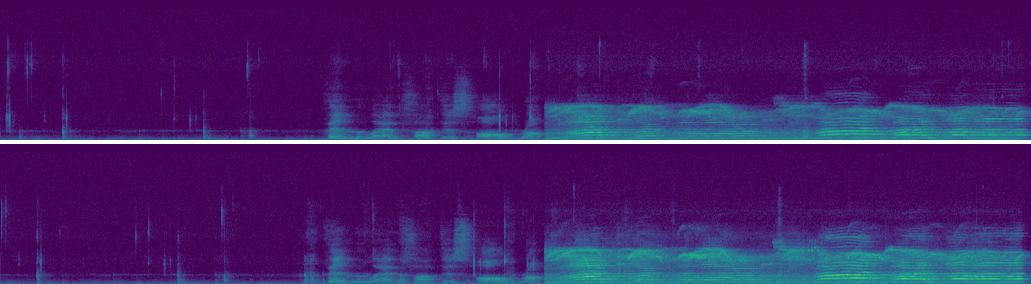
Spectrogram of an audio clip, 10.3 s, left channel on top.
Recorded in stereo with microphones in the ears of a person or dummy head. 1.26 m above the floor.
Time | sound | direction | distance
3.2 | a woman speaking | 25° left (ahead or behind) | 2.5 m
5.4 | a shout | 35° right (ahead or behind) | 0.7 m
